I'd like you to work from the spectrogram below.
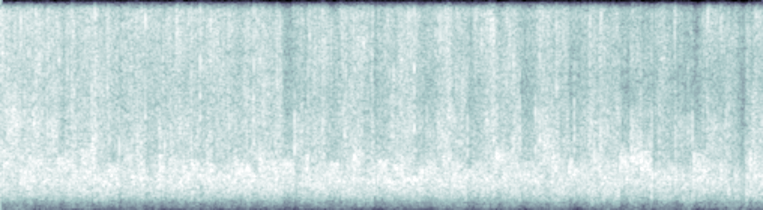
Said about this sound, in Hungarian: Azt a... mindenképpen tapsoljuk meg azért ezt a fiatalembertől. Már csak azért is, mert itt ültök most már lassan két órája.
